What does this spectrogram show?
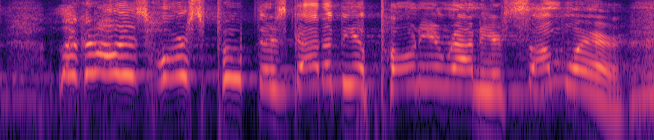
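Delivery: very high, fast, shouting with glee; thrilled son. Acted. Optimist son gleefully telling dad a pony must be near, high shout. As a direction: burst out in giddy delight.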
